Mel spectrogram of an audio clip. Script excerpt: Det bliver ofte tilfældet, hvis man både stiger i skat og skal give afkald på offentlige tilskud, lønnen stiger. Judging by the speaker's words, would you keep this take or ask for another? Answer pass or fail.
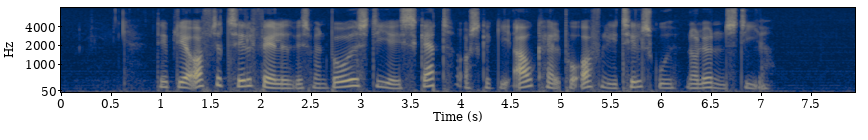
fail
